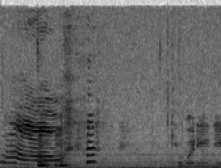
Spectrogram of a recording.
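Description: A woman's high-pitched squeal that slides down in pitch over about half a second, followed by quieter laughing voices.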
